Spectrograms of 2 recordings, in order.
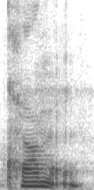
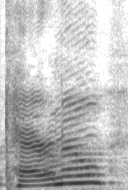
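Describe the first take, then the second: First: The word begins with a sound like 'car'. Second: The word begins with a sound like 'carrot'. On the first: "a car for caramel" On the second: "Put a carrot for caramel"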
